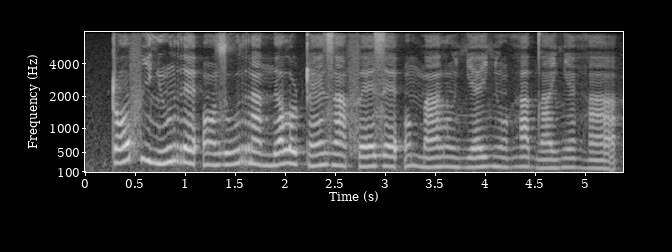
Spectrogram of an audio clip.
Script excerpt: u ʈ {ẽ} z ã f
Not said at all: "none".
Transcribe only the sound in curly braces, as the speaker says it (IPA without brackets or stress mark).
ɛ̃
